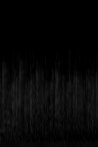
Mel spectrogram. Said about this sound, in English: In Jesus' name, everybody clap your hands and say amen.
